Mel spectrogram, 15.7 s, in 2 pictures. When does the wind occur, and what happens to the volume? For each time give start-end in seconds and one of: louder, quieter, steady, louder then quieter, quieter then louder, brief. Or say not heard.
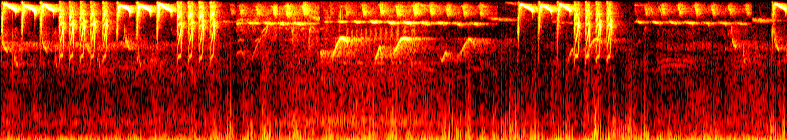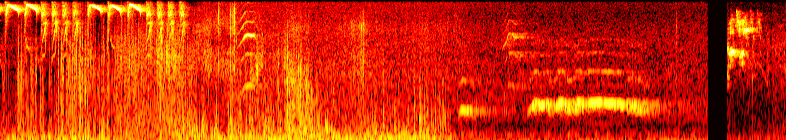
0.0-12.5 louder.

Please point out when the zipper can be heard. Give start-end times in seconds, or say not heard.
not heard.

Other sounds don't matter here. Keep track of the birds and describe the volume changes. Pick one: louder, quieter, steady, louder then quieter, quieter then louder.
quieter then louder.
